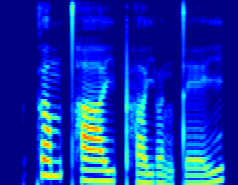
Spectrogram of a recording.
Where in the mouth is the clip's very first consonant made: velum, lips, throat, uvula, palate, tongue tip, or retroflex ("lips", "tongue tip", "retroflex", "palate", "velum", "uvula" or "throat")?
velum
